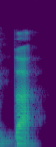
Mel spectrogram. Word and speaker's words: ب: S ou autre chose le bas correspond tout simplement au B en français on va prononcer bas bas d'accord la lettre ta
